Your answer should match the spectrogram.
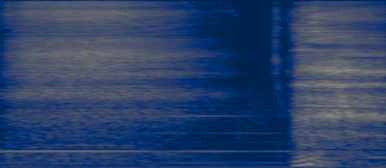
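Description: Deep breathing during a yoga pose with hips raised high and the head hanging. A long, soft breathy sigh fades out, then a louder, sharper rush of breath follows.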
